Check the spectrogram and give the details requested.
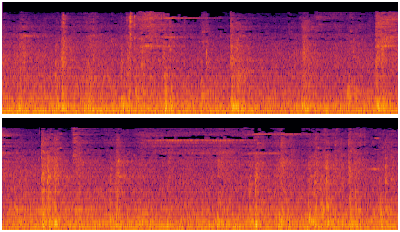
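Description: Pakistan Railways passenger coaches pulling out of the station and rolling past, with their wheels clacking irregularly over the rail joints above a steady rumble.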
